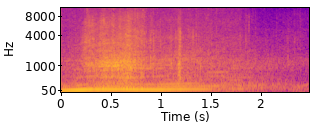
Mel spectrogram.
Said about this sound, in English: I take a few quick strides toward the door, grab the handle and swing it open, grinning ear to ear, just to see the Amazon delivery driver hop back into his car.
